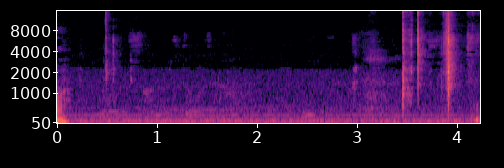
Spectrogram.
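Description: Small clicks of a pointed tool pressing into the base-plate hole of a steel Wilson Combat 1911 magazine to free the base plate: one faint click about half a second in, then a few sharper clicks near the end.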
